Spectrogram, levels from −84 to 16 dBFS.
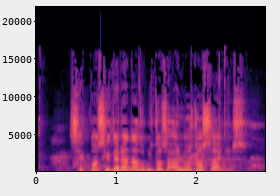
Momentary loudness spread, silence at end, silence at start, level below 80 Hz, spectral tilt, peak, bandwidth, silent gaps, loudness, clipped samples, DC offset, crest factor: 6 LU; 0 s; 0.05 s; -52 dBFS; -2.5 dB/octave; 0 dBFS; 17 kHz; none; -15 LUFS; under 0.1%; under 0.1%; 16 dB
